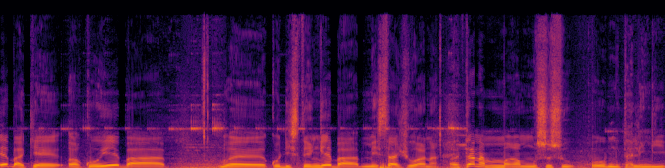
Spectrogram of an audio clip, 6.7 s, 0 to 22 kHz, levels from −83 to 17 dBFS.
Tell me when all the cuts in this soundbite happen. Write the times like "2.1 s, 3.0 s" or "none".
4.6 s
